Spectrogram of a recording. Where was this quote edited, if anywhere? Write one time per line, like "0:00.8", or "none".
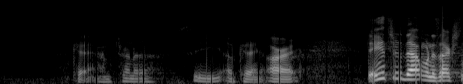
none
